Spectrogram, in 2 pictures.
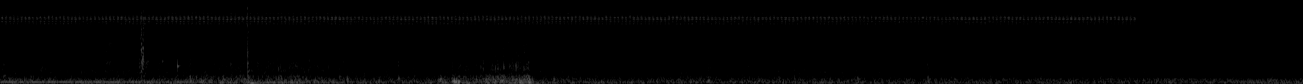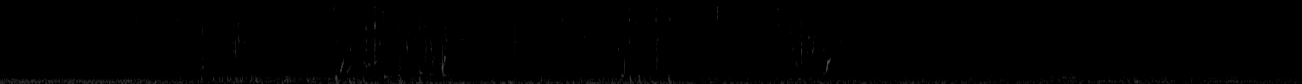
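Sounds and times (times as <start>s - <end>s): low murmur of water: 0.0s - 5.2s, 14.6s - 23.4s
fish splashing at water surface: 14.7s - 17.6s, 18.6s - 22.5s.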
